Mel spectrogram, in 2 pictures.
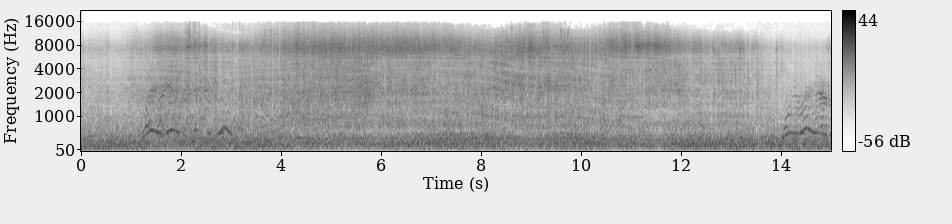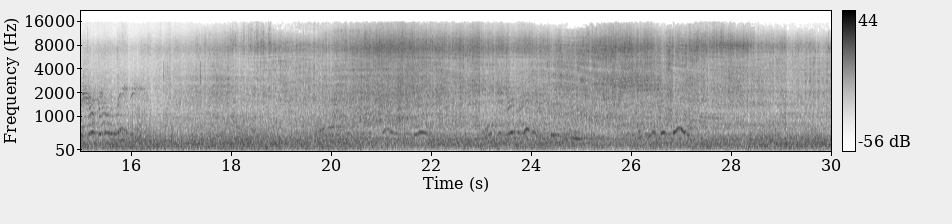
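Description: Racing kart engines running hard, their pitch repeatedly dipping and rising again as the karts go round the track.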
